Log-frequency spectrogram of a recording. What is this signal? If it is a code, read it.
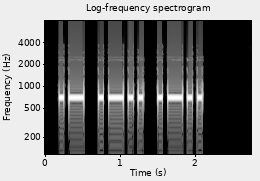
Morse code, heard as a keyed tone, about 18 wpm, 700 Hz. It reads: ALL
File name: 18 WPM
